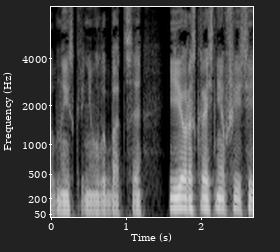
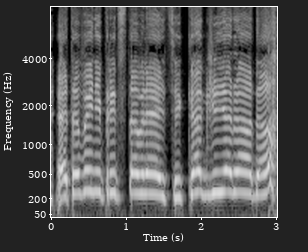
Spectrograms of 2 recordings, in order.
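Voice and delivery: triumphant gloating; 3 dB louder than usual. Acted.

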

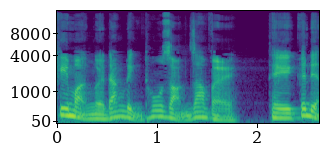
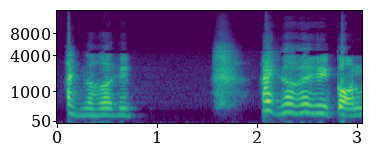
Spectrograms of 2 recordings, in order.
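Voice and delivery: wailing; 10 semitones higher than usual. Acted. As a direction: cry out in despair. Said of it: "chợt gào lên". (gào khóc thảm thiết)

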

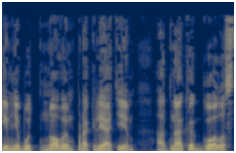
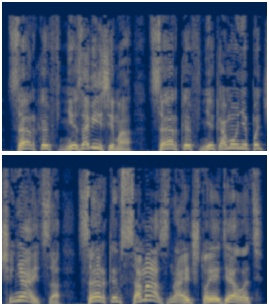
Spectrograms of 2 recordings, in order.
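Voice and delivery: high, strained proclamation; impassioned high-pitched defence; defiant declaration; 12 semitones higher than usual. Acted. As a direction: declaim it indignantly, slowing for weight. Abbot defiantly defending the Church.

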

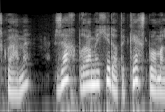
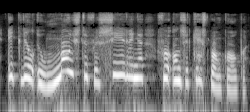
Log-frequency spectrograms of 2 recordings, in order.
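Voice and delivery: put-on higher child's voice, politely asking; a little one asking the shopkeeper, lightly higher; Brammetje's voice; 7 semitones higher than usual. Small Brammetje asks Wouter for ornaments, higher polite voice.

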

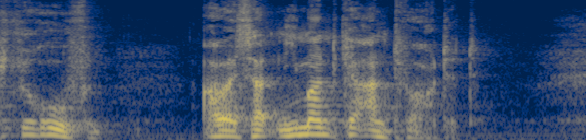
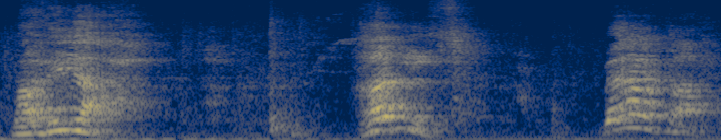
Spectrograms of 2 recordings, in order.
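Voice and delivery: calling out from afar; 10 semitones higher, 10 dB quieter, slower than usual. Acted. Innkeeper calls the household.

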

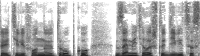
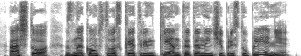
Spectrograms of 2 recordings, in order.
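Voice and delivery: high-pitched indignant question; defiant retort; 8 semitones higher than usual. A narrator's reading. Captive girl challenges the detective's questioning, indignant. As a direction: throw it back, pitched right up.

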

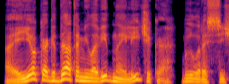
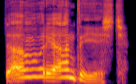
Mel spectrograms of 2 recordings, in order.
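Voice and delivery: high, nasal, giggling junkie; nasal giggly voice; 11 semitones higher, slower than usual. Acted. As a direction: snicker it through the nose. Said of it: "смешливо прогнусавил Торчок".

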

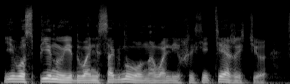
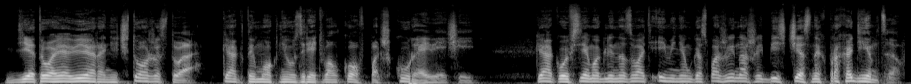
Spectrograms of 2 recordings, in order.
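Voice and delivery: louder, raging priestess; furious rebuke; 5 semitones higher, 3 dB louder than usual. A narrator's reading. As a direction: lash out in holy rage. Priestess in fury.

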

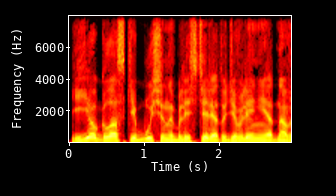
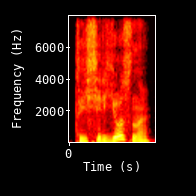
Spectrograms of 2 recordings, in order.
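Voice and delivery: slow, higher questioning tone; distrustful; 4 semitones higher, slower than usual. A narrator's reading. Princess to hero offering the scroll, distrustful. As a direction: ask it slowly, not quite believing. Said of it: "недоверчиво покосилась на меня принцесса".

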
